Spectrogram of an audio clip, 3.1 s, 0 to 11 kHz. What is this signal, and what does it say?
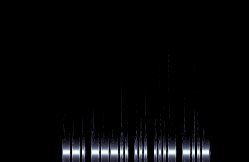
Morse code, heard as a keyed tone, about 40 wpm, 700 Hz. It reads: G8SVX
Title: DXCC-100 Call Signs - 5 Characters - 40wpm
